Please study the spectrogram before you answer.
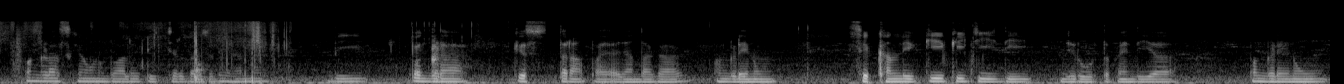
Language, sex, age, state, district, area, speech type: Punjabi, male, 18-30, Punjab, Barnala, rural, spontaneous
